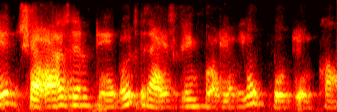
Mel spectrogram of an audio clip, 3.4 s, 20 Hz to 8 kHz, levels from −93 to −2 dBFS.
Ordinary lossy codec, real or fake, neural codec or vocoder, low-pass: Opus, 32 kbps; fake; codec, 24 kHz, 1.5 kbps, HILCodec; 7.2 kHz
